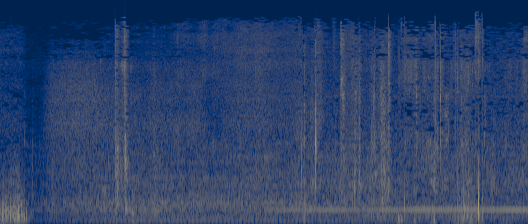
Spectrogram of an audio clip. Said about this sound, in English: Well, it stopped raining. If you're wondering what that raining was, that noise, that's just like the rain going off the trailer.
